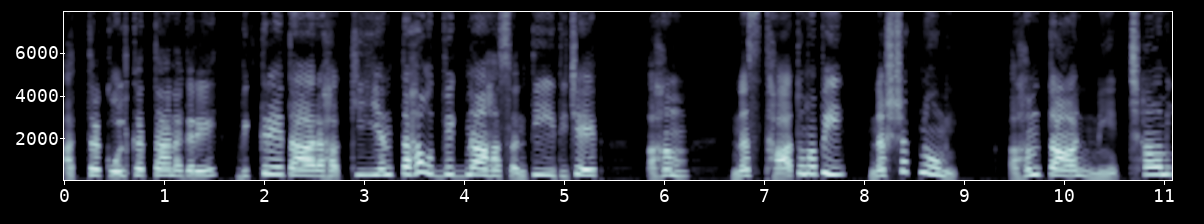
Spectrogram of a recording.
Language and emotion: Sanskrit, disgusted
